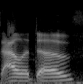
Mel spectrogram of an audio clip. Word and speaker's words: Alidove: but my name is Ala Dove. You know, like the bird dove, like my logo. So what if... By the way, just randomly asking, how do you pronounce the name Ala Dove?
